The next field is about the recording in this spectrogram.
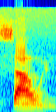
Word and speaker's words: Samhain: Witches celebrate Halloween as the festival of Samhain.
